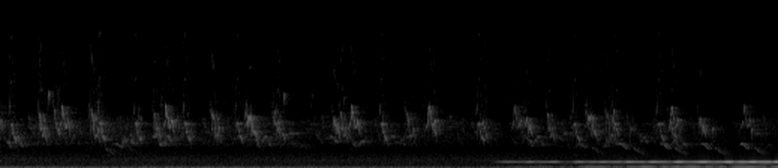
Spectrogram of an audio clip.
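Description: Faint bird chirping: quick down-slurred chirps, about three a second. About two-thirds of the way in, a steady low droning tone with a few higher held tones swells in, the opening of background music.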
